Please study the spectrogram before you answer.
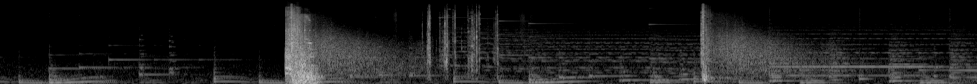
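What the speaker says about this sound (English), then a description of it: "I just killed the player and probably shot his friend in the leg or something" Several heavy Mosin bolt-action rifle shots in Escape From Tarkov ring out loud and close, each with a long echoing tail, amid quieter game clatter and no talk.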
